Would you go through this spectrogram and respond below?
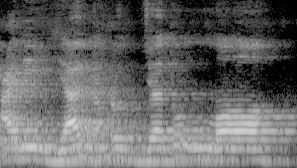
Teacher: اظہار, اس لیے کہ تنوین کے بعد حا حرف حلقیہ ہے نا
